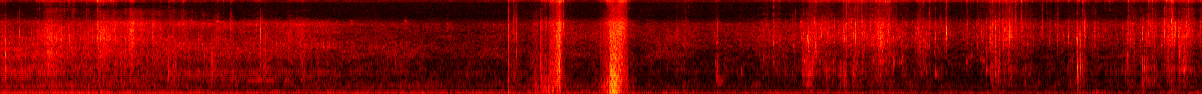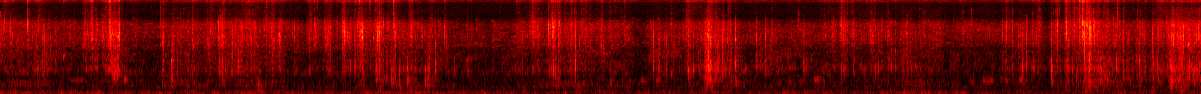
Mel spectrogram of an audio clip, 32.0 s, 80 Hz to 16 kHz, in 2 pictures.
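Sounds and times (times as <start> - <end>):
water splashing and dripping: 8.6 - 32.0.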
